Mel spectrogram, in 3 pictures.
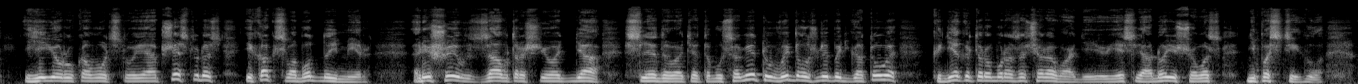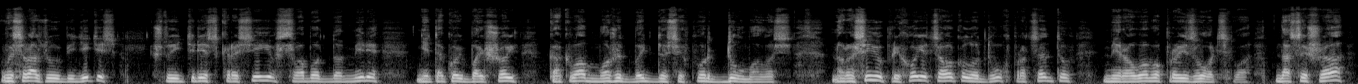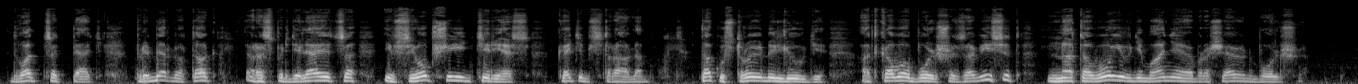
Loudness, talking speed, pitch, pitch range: -19 LUFS, 120 wpm, 150 Hz, 140-165 Hz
